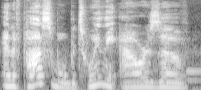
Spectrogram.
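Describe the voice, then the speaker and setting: A man voicing a small, timid, excitable piglet in a children's storybook, polite and anxiously making excuses. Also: sits high, husky, voice pushed up, heavily acted. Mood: anxious, evasive. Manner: nervous, hurried excuse-making.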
